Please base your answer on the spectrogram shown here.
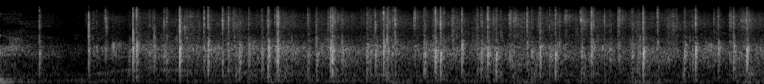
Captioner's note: applause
